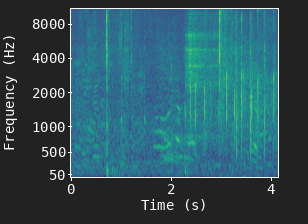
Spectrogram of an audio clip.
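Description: A football kicked once, a sharp thud about three-quarters of a second in, with distant shouts from players on the pitch. From about halfway through comes a rapid run of quick clicks.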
